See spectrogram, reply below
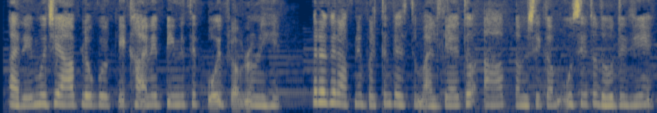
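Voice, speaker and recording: A woman's voice: on the high side, fairly even intonation, moderate pace, warm tone, lightly acted. Brief: woman voicing an indignant young wife in a cartoon, raised voice, faint music behind.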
